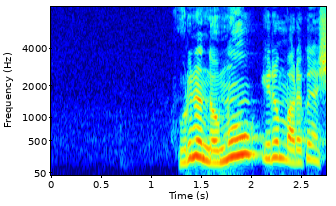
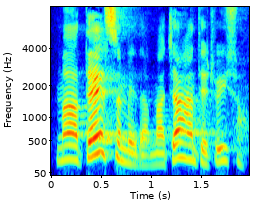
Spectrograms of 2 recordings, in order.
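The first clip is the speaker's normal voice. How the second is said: blunt Gyeongsang dialect refusal, slightly louder; 2 semitones higher, 6 dB louder than usual. Retold or imitated. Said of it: "경상도 말로".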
